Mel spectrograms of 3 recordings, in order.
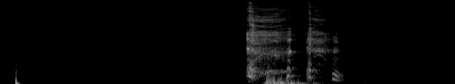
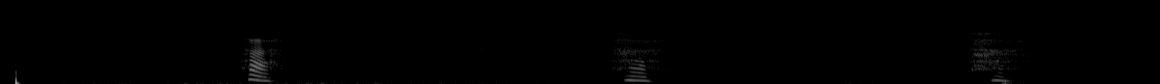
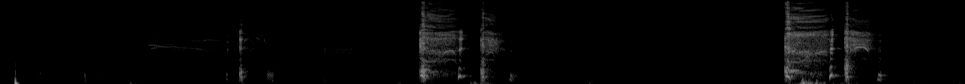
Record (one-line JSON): {"cough_length": "4.6 s", "cough_amplitude": 3856, "cough_signal_mean_std_ratio": 0.32, "exhalation_length": "11.6 s", "exhalation_amplitude": 1983, "exhalation_signal_mean_std_ratio": 0.25, "three_cough_length": "9.7 s", "three_cough_amplitude": 4837, "three_cough_signal_mean_std_ratio": 0.31, "survey_phase": "beta (2021-08-13 to 2022-03-07)", "age": "45-64", "gender": "Female", "wearing_mask": "No", "symptom_cough_any": true, "symptom_runny_or_blocked_nose": true, "symptom_headache": true, "symptom_change_to_sense_of_smell_or_taste": true, "smoker_status": "Never smoked", "respiratory_condition_asthma": false, "respiratory_condition_other": false, "recruitment_source": "Test and Trace", "submission_delay": "2 days", "covid_test_result": "Positive", "covid_test_method": "RT-qPCR", "covid_ct_value": 26.2, "covid_ct_gene": "ORF1ab gene", "covid_ct_mean": 26.8, "covid_viral_load": "1600 copies/ml", "covid_viral_load_category": "Minimal viral load (< 10K copies/ml)"}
